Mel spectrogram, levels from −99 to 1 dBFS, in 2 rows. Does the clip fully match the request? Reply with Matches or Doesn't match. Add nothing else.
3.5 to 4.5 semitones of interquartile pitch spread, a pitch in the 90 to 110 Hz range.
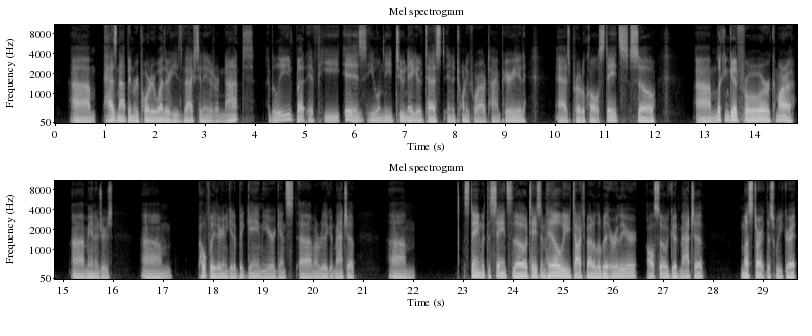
Doesn't match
